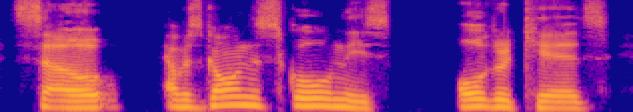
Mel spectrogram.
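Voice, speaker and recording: A man's voice: medium pitch, fairly even intonation, unhurried, no room sound, studio quality. A middle-aged man from Lithuania, raised in Philadelphia, telling his life story openly and with self-deprecating humor as an interview guest. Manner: open, self-deprecating, acts out quoted voices. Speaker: guest, company CEO.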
